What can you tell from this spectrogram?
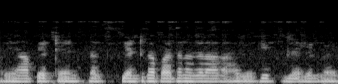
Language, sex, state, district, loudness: Hindi, male, Chhattisgarh, Bilaspur, -18 LUFS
